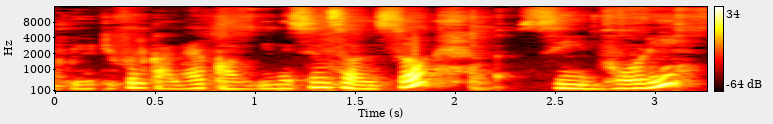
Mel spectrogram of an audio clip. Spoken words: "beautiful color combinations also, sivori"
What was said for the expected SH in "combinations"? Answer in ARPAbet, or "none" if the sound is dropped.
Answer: S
